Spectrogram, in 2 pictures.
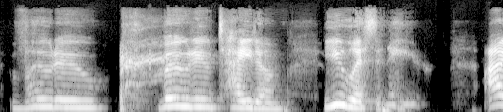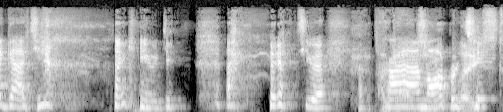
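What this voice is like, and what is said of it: Impression of Garrity's accent. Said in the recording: “your buddy Garrity accent. I'd like to hear it again.”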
